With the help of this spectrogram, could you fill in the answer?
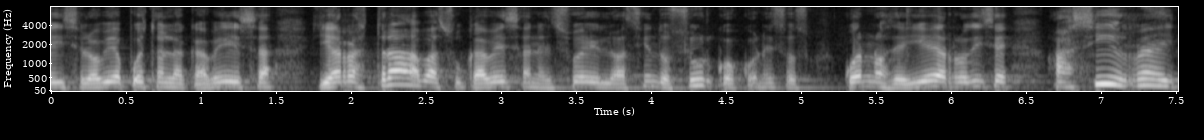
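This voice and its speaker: A man with an Argentine accent preaching a sermon, telling a story reflectively with many pauses. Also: on the high side, gravelly, darkish tone. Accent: Argentine Spanish. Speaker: pastor.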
